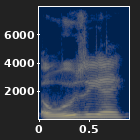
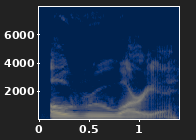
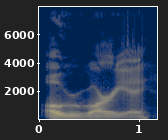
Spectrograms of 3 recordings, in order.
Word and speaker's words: Oruwariye: Is it Owuzie? Is that how you say his name? Oruwariye. Okay. I'll get it right next time. Oruwariye.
